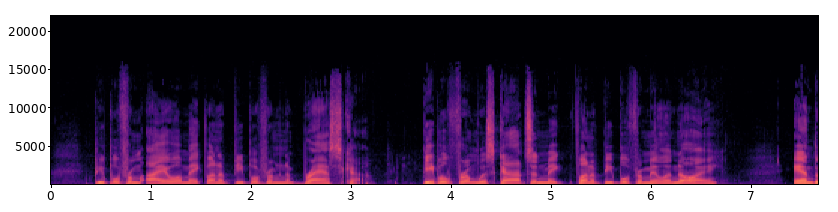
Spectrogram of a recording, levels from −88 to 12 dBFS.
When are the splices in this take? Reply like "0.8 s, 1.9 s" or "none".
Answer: 3.4 s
